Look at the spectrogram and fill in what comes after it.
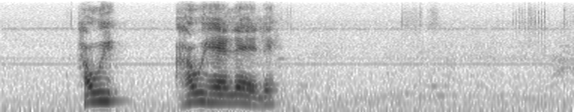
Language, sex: Southern Sotho, male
